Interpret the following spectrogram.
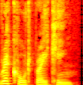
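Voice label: "record breaking", British English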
